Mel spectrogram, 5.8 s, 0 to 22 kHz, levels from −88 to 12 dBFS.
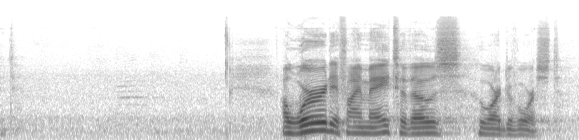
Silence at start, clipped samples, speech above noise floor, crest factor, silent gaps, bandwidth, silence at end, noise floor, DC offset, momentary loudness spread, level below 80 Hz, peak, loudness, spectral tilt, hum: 2.25 s; under 0.1%; 34 dB; 20 dB; none; 14 kHz; 0.2 s; -58 dBFS; under 0.1%; 15 LU; -66 dBFS; -6 dBFS; -24 LUFS; -5.5 dB/octave; none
